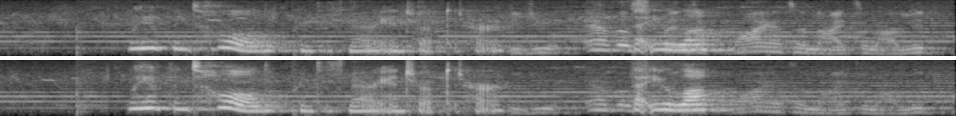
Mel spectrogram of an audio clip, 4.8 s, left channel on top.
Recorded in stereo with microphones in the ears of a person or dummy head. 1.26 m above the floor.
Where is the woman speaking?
35° right (ahead or behind), 0.8 m.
